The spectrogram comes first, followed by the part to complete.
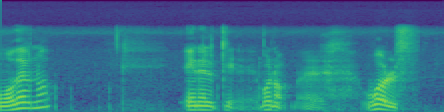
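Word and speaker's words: Wolff: en el que, bueno, Wolf o Wolf, ¿no? Según la pronunciación alemana, aunque la española pues podría ser Wolf perfectamente, pues instaura una ontología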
